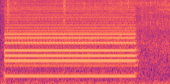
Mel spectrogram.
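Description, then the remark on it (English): A single loud, sustained car horn blast as heard by someone on a bike, steady, lasting over a second before cutting off abruptly, leaving faint road noise behind. “Now, this is what that same horn sounds like when you're on a bike.”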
